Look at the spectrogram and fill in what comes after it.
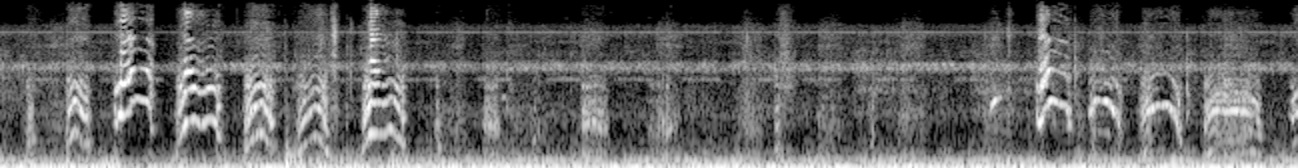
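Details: Newborn puppies of a stray mother dog whimpering while suckling milk: a quick run of high, arched squeals in the first three seconds, a pause, then more squeaky cries near the end, over a steady low rumble.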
